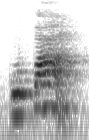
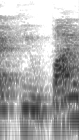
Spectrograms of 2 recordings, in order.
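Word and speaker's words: coupon: Number 14 COU, डाट लगा हुआ है, एक syllable, PON, कूपन, कूपन यूएस में कूपन कहते हैं, या क्यूपन भी कहते हैं यूएस में।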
